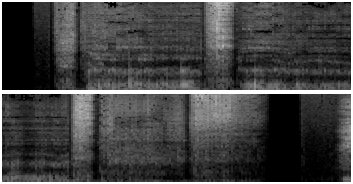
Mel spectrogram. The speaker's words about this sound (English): That was one of my new transition monster roars.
